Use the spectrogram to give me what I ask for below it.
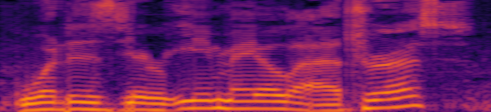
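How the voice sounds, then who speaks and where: A man's voice: mid-range voice, slow pace. A man asking simple scripted questions in a repeated language-practice dialogue.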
